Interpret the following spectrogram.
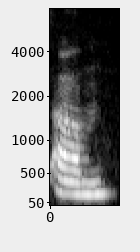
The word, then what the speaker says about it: Jagdana: But still, I'll spell that again. It's JAGDANA, Jagdana.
